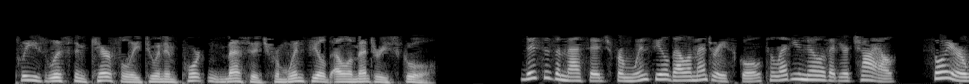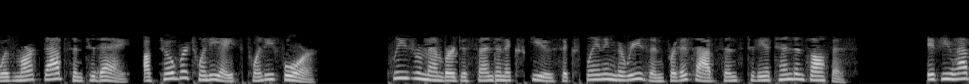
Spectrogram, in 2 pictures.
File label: Voicemail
